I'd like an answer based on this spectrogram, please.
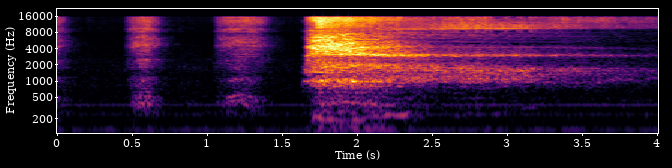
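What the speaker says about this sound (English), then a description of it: "it's three quick sniffs, then out, and you're pushing" A breathing exercise for lung health: three quick, sharp sniffs through the nose, then one long forceful exhale that trails off, heard close and alone.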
